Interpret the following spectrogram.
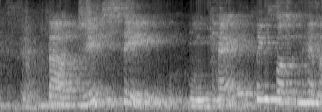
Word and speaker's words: Baljit: Baljit Singh. Okay, please welcome him up. Hi Rotarians. Again, my name is Baljit, B-A-L-J-I-T. So the L is pronounced.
